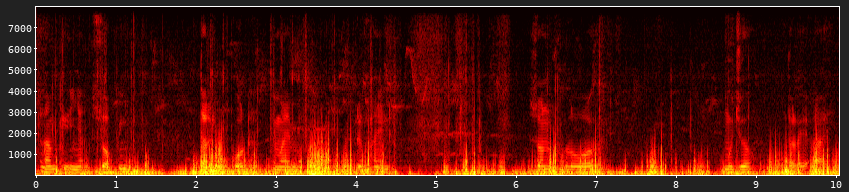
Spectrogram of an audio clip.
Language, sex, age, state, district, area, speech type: Santali, male, 18-30, Jharkhand, Seraikela Kharsawan, rural, read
